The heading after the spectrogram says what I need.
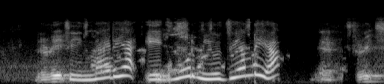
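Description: From 0.82 to 1.19 s, a faint delayed copy of the speech trails the original by 199 ms, at about 15 dB below it. This is likely an echo leak. A far-end loudspeaker's sound reached its microphone, and the echo canceller let some of it back.

From 0.91 to 3.18 s, the speech keeps dipping, thinning and cutting out, for roughly 2 s in total. At its worst it falls by around 30 dB. This is likely speech suppressed in double talk. Both sides spoke at once, and the canceller, unable to tell talker from echo, turned both down.

Two more echo scraps, at 1.97 to 2.06 s and 2.46 to 2.56 s, are stronger, at about 10 dB below the speech. They keep the same 199 ms lag.

From 3.44 to 3.57 s, a brief second suppression drops the level by around 15 dB. The band-limited Opus call path can be heard throughout.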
